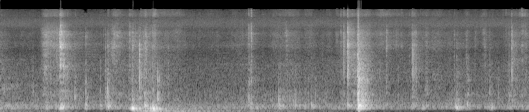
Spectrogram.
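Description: Cardboard boxes being handled and a small box's flaps pulled open: rustling and scraping cardboard with several knocks, the heaviest thumps near two seconds in and the sharpest knock about four and a half seconds in.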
